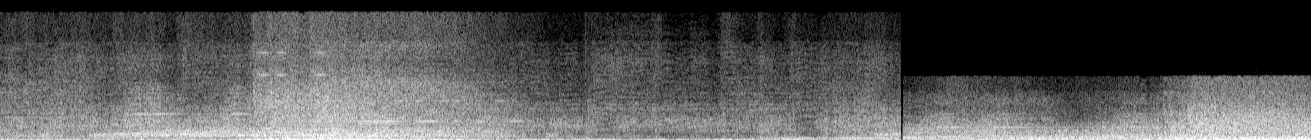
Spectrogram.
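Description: Swords slash and clash in quick, repeated strikes.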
